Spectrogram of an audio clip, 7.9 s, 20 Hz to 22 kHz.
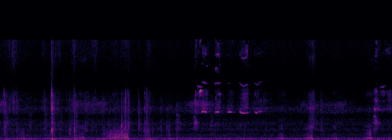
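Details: Cardigan Welsh Corgi on the day of giving birth, filmed 29 March 2024: a few soft, quiet whines, one wavering rising-and-falling whimper near the middle, over a steady low indoor hum.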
